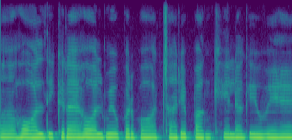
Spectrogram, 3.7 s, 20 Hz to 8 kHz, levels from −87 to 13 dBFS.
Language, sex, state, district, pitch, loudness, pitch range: Hindi, female, Chandigarh, Chandigarh, 210 Hz, -11 LUFS, 205-215 Hz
